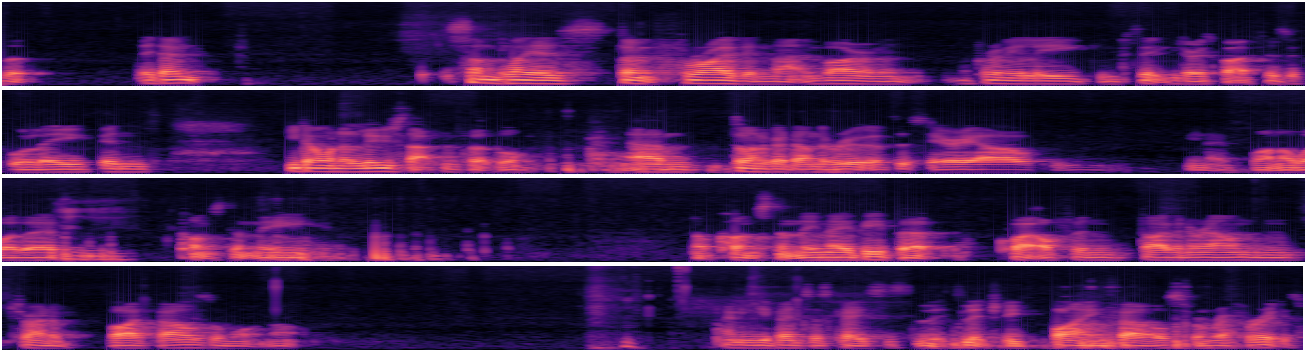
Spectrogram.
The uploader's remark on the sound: Apologies folks in advance for minor sound quality issues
